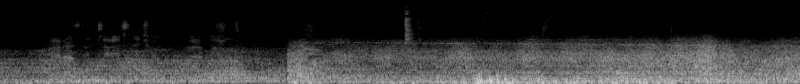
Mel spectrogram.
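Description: Airplane flying over, a steady engine drone that grows louder about three seconds in.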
